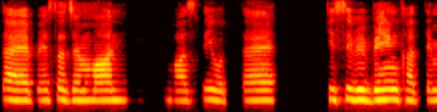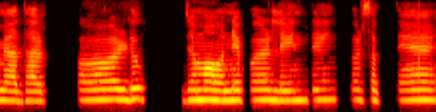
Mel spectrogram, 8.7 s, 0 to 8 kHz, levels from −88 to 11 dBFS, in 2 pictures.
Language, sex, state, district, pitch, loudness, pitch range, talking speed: Rajasthani, female, Rajasthan, Churu, 230 Hz, -22 LUFS, 225-235 Hz, 145 wpm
